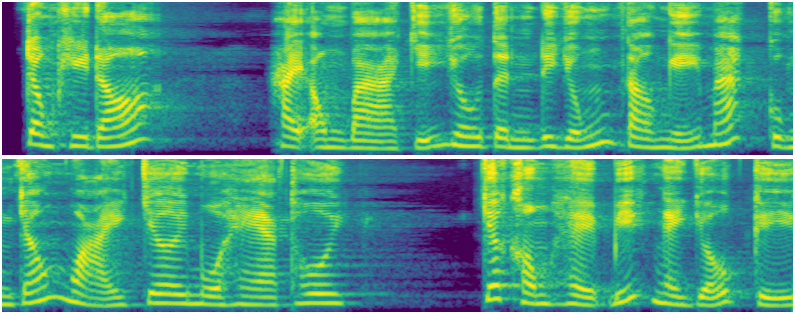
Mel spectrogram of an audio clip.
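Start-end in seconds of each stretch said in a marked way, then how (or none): none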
